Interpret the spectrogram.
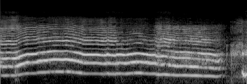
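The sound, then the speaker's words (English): A voice imitates a ghostly wail: one long, sustained, wavering vocal tone held steady at a fairly high pitch, loud throughout, then cutting off abruptly near the end. “Uh, so then I put on one of my house coats, which is just a floor length black robe, and then I float downstairs, all the while wailing, like, ah!”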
